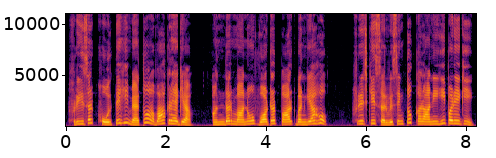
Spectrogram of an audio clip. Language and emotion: Hindi, surprised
